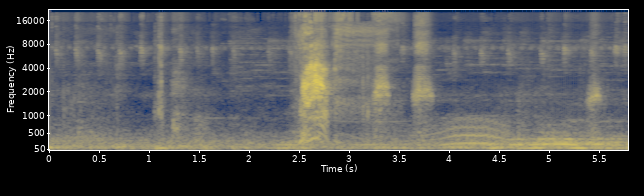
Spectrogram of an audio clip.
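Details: Stray roadside cats being fed on an island: a sharp bang, then a soft, arched meow that rises and falls, with faint rustling and low background hum throughout.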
